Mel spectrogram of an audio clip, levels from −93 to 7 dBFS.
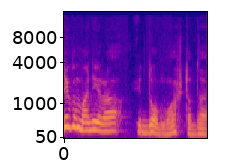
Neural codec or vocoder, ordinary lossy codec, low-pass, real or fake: vocoder, 44.1 kHz, 128 mel bands every 256 samples, BigVGAN v2; AAC, 96 kbps; 14.4 kHz; fake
